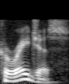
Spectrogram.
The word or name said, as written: courageous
